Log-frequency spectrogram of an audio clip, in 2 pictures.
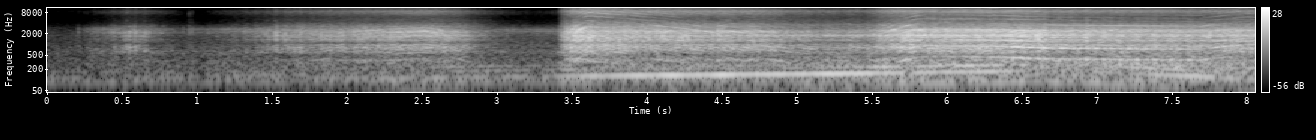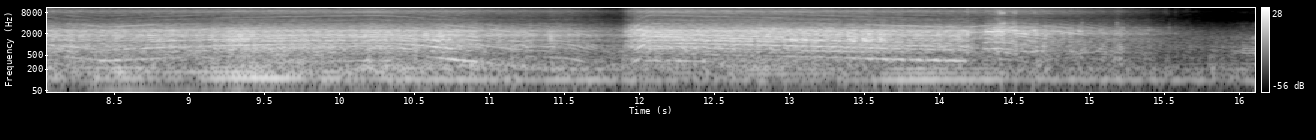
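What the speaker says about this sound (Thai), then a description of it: "อ่านี้เราก็เจาะเจาะที่ฝานะครับ" Power drill boring a hole through a plastic cap, a close, loud whirring whine in long sustained bursts broken by two brief pauses, the pitch wavering as the bit bites.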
